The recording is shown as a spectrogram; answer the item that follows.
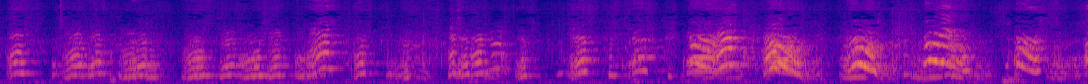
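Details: A motherless puppy being bottle-raised by hand, day three, cries in quick strings of thin, wavering squeals, rapidly repeated and growing louder and more insistent toward the end.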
